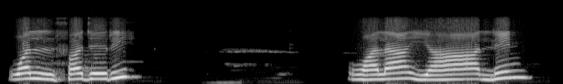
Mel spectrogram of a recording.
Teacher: अगर मिलाना है तो फिर रा को बारीक पढ़ेंगे क्योंकि रा के नीचे ज़ेर है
